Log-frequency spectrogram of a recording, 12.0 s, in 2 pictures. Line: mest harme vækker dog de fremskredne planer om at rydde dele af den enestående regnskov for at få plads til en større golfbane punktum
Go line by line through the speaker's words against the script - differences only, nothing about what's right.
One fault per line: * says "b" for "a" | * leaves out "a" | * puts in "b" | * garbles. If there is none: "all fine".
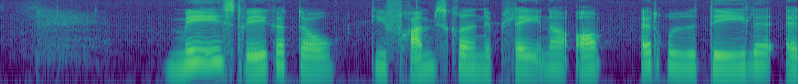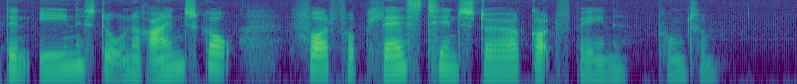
* leaves out "harme"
